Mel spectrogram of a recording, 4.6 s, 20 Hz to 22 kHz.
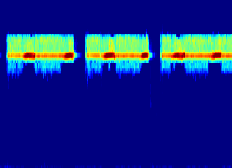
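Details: Gaksi cricket (각시귀뚜라미) song from a 2020 Korean National Institute of Biological Resources recording: a continuous high, thin trill whose loudness swells and fades about every 0.7 seconds, broken by brief silent gaps.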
